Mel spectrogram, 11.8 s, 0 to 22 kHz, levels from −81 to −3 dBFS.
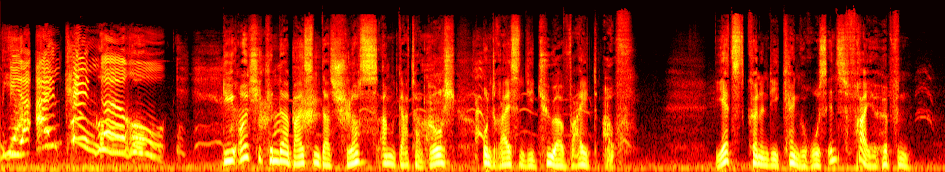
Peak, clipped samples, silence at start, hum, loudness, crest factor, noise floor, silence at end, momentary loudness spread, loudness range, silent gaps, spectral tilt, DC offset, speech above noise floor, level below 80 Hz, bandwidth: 0 dBFS; under 0.1%; 0 s; none; -13 LUFS; 14 dB; -38 dBFS; 0.2 s; 12 LU; 4 LU; none; -4.5 dB/octave; under 0.1%; 25 dB; -36 dBFS; 17.5 kHz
